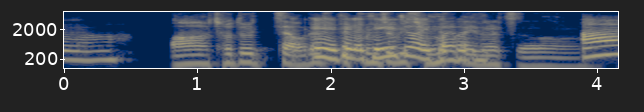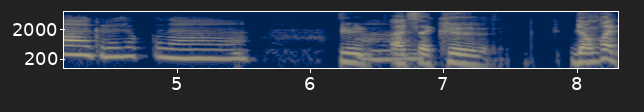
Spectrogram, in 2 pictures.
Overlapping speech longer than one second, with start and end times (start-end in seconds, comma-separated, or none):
1.7-3.2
